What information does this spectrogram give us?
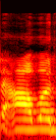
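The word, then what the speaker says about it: hour: एन आवर ये तो मैंने आपको बता दिया एच साइलेंट है जिसका उच्चारण होता है आवर।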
